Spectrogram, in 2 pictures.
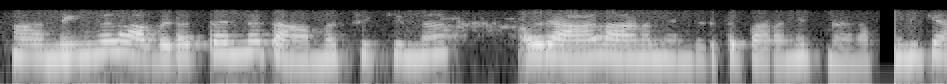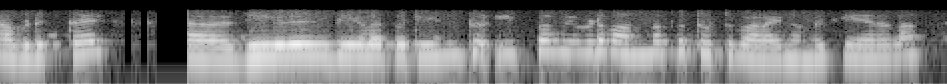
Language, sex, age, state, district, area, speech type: Malayalam, female, 18-30, Kerala, Pathanamthitta, rural, conversation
